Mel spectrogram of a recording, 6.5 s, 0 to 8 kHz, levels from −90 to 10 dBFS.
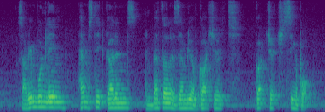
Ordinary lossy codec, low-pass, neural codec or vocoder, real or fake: none; none; none; real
